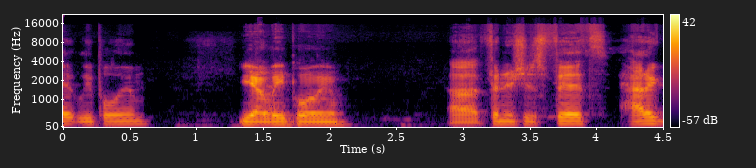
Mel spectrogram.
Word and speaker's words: Pulliam: Yeah, Lee Pulliam.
